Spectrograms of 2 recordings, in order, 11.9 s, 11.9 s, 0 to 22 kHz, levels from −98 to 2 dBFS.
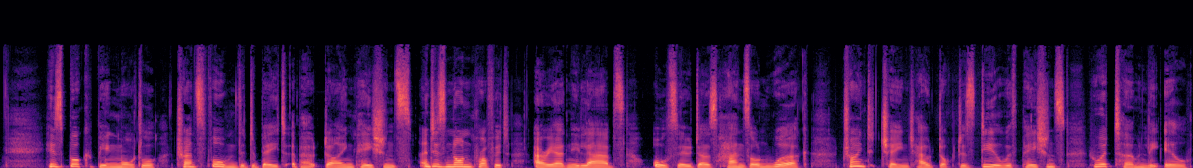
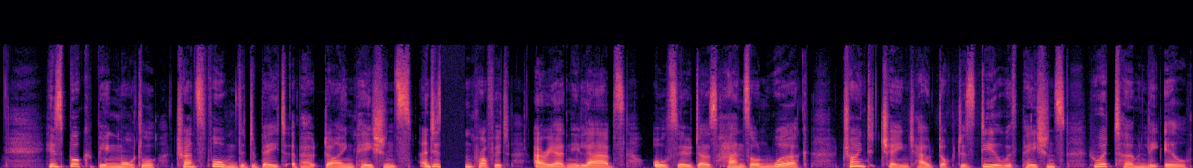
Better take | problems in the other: first | audio cutting out; at 4.5 s

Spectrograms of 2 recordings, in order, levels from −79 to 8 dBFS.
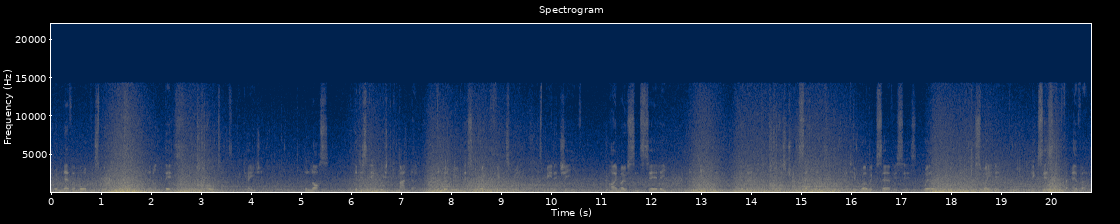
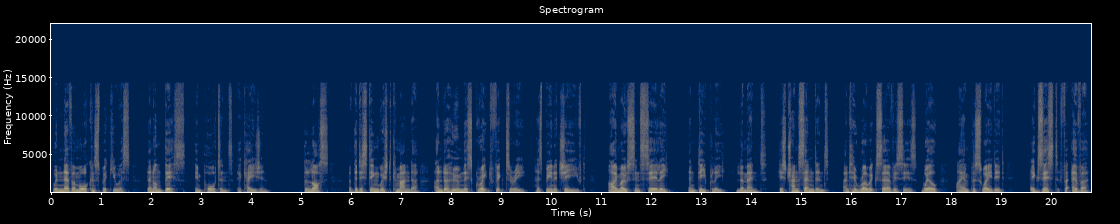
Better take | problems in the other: second | wind noise on the microphone; heavy; 5 dB above the speech

